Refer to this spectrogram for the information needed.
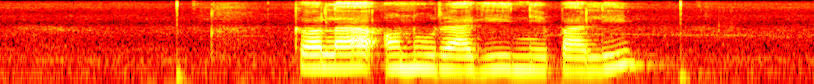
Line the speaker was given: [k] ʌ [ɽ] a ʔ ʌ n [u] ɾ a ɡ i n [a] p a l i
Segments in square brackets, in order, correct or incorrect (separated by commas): correct, incorrect, correct, incorrect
